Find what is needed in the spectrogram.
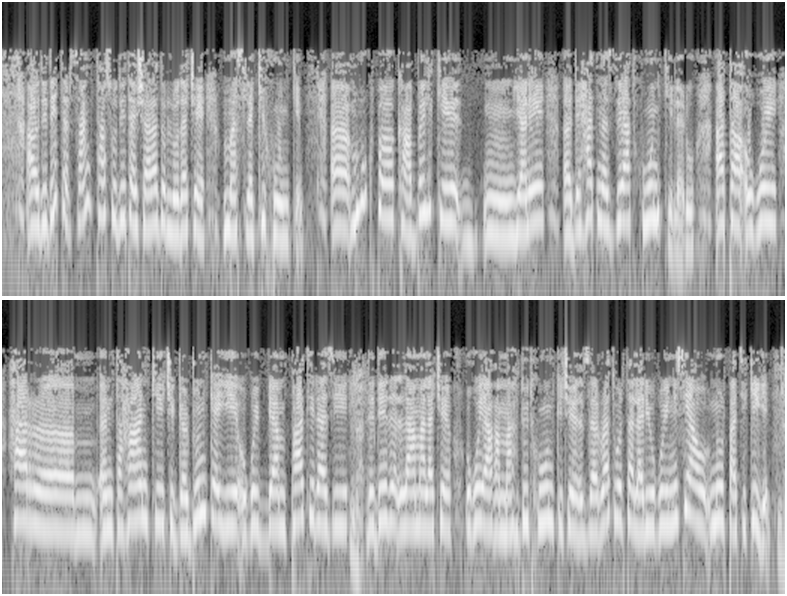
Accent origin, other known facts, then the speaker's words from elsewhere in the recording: Paktia, Afghanistan; زه د پکتیا د دسي یو ولسوالیم چې اصلا الته د انجونو لپاره هیڅ کوانځای نشته.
